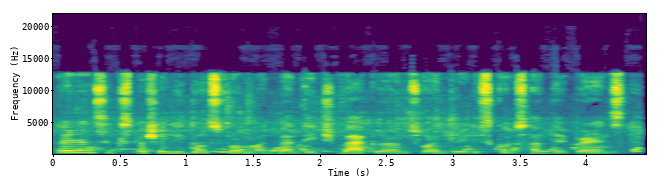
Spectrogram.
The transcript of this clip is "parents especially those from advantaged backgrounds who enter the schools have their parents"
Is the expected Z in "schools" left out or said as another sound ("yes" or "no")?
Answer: yes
